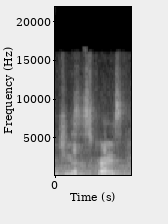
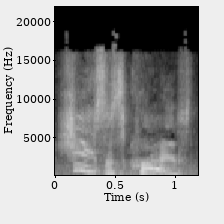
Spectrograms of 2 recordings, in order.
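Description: First: Said in the usual way. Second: Very high, drawn-out startled cry; slow, high-pitched mock scream; retold scream. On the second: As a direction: re-enact a shriek of shock, volume held back. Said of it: "I screamed and said".

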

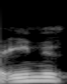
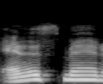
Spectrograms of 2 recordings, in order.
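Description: First: Enos opening with a long "EE" as in "see"; long-E pronunciation. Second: Ennisman opening with a short "EN" as in "pen"; short-E pronunciation. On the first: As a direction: say Enos as "EE-niss". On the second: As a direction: say Ennisman starting "EN-iss", short E. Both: Shown as a demonstration. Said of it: "is it Ennisman or Enos".

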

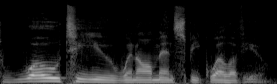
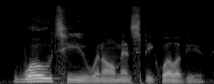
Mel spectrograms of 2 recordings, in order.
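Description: First: "Woe" drawn out, slow and weighty, rising at the end; slow emphatic reading. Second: Said in the usual way. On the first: Shown as a demonstration. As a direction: underline every word, slowly. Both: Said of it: "I want you to underline this".

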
